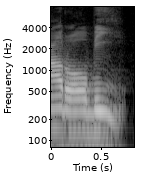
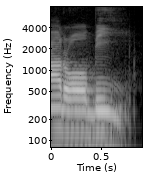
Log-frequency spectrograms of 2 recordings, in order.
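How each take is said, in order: The two takes are said the same way.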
